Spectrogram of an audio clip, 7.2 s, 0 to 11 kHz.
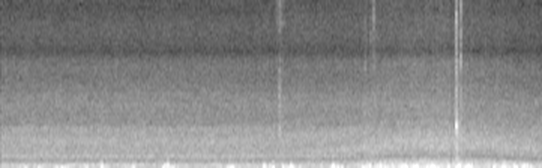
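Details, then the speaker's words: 1987 Patton 12-inch rotary box fan after addressing the worn bearing sleeve and oiling: steady low hum with even airflow rush on medium and low, no rattles, ticks or vibration; running normally. "awesome no noise or no vibration at all no noise"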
